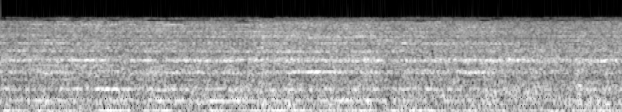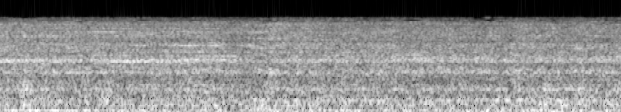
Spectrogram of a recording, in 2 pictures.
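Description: Double-stack container freight train rolling past: a steady rumble of the cars running on the rails, with faint steady higher tones over it.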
